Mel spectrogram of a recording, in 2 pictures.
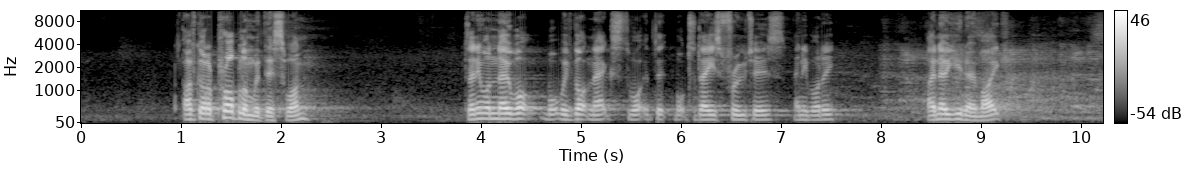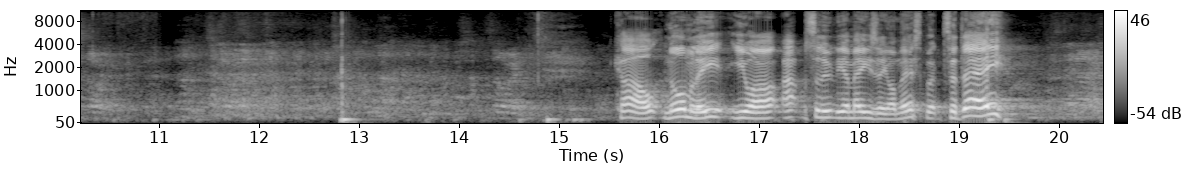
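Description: A man speaks calmly into a microphone in short bursts, with pauses.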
